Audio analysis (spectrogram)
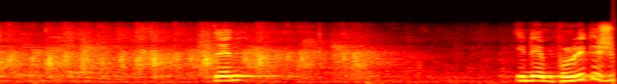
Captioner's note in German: Beifall bei Abgeordneten der CDU und der SPD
